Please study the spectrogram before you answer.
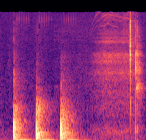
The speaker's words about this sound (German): Zwei Tage später klopfte es wieder an der Tür.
